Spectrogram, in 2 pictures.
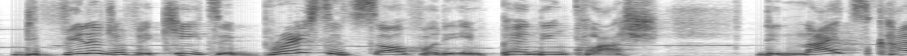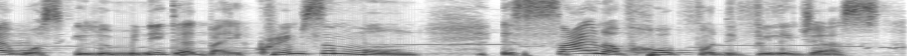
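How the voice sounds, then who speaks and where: A woman storyteller reading a scripted folktale in a measured, dramatic manner. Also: medium pitch. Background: background music.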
